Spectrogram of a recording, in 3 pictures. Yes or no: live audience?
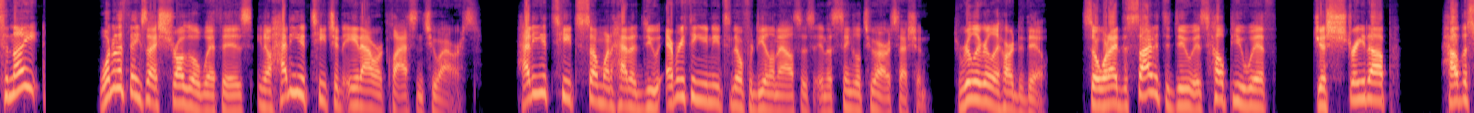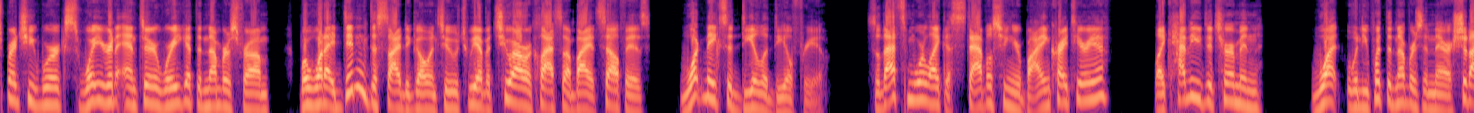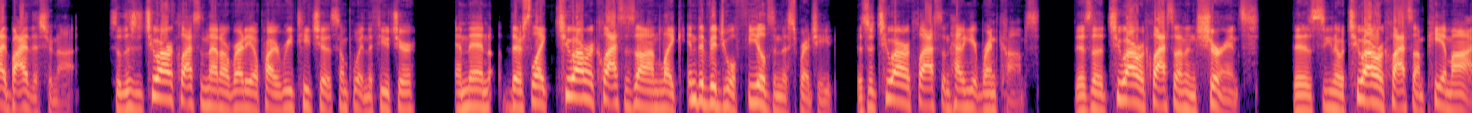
yes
